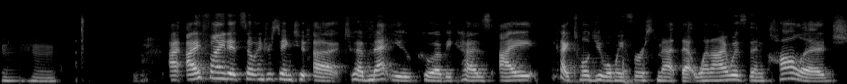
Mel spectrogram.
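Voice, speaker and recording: Using a normal speaking voice, a woman with an American accent talks at a moderate pace and medium pitch with ordinary pitch variation. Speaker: writer and life coach. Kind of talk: casual interview conversation.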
